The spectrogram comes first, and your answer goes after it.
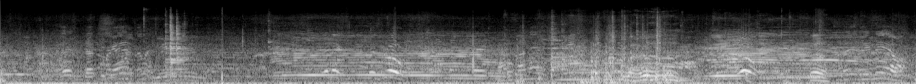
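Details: Cattle mooing aboard an overloaded truck: several drawn-out, wavering moos, some with rising-and-falling arched tones, overlapping one another amid steady rumbling background noise and a brief spoken remark.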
